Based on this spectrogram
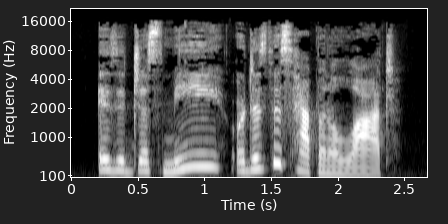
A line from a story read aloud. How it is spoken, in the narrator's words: Rodney shouts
